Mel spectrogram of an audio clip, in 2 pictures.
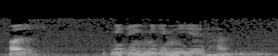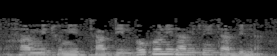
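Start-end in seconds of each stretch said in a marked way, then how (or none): none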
